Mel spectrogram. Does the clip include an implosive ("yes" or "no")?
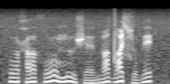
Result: no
